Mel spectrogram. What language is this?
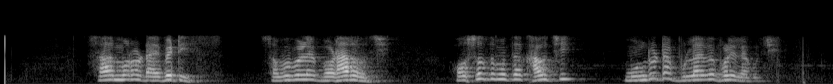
Odia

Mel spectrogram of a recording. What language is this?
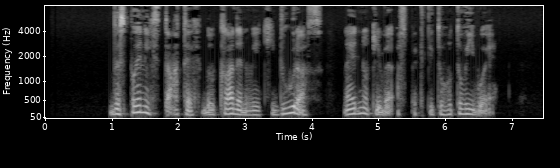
Czech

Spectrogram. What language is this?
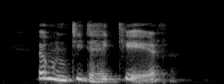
Kabyle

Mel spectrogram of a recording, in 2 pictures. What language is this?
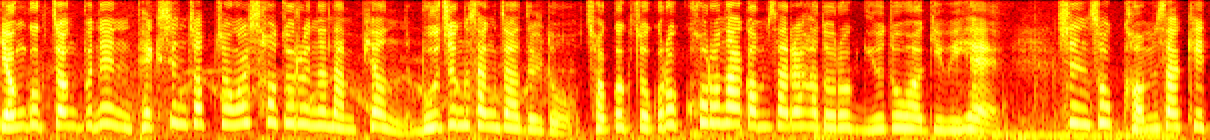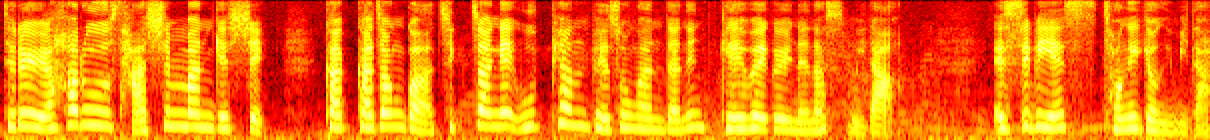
Korean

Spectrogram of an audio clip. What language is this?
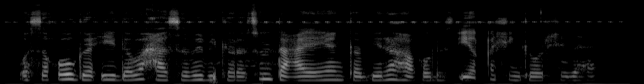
Somali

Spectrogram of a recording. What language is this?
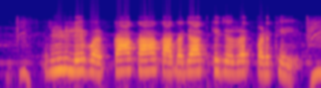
Chhattisgarhi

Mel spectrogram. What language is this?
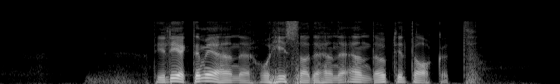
Swedish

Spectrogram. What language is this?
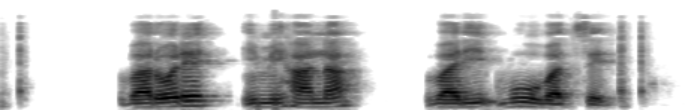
Kinyarwanda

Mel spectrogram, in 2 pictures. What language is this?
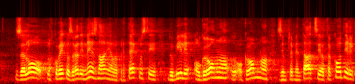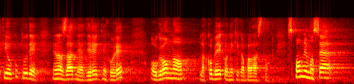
Slovenian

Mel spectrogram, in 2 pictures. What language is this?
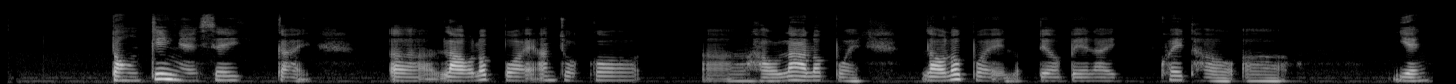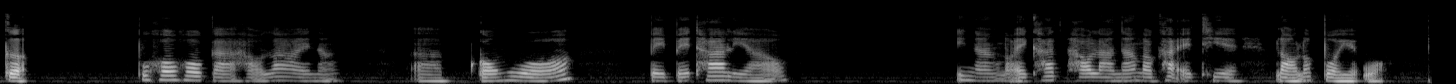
Pu-Xian Chinese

